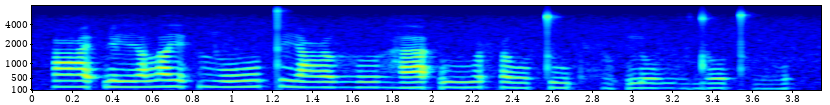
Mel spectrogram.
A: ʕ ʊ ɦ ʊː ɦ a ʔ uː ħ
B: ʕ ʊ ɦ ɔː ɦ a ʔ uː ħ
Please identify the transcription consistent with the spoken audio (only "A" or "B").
A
